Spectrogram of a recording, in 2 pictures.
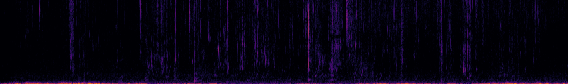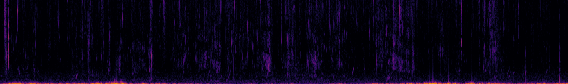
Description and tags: Agua Viento
Sound generated by the movement of water and wind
